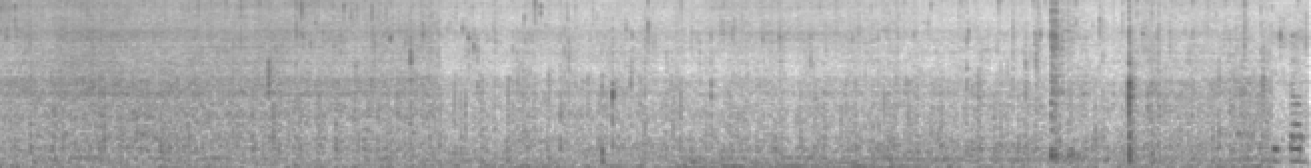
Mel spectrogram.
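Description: Tempeh frying in hot oil, a continuous crackling sizzle with scattered pops throughout, close and steady, with no talking.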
